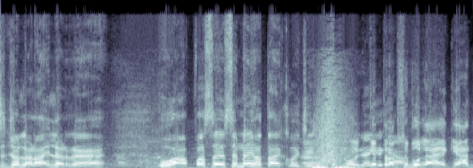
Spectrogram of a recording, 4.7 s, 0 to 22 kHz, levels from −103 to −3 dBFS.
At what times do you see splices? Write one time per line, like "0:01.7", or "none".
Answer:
0:03.4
